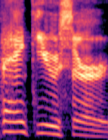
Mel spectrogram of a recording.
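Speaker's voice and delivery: condescending, talking down. Voicing a character thanking Graven after taking payment: condescending. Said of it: "very condescendingly".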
